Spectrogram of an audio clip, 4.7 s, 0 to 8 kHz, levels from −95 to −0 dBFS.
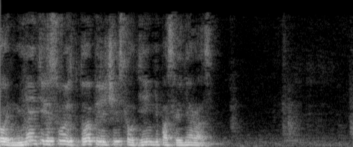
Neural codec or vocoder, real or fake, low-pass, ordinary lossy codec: none; real; 7.2 kHz; AAC, 32 kbps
